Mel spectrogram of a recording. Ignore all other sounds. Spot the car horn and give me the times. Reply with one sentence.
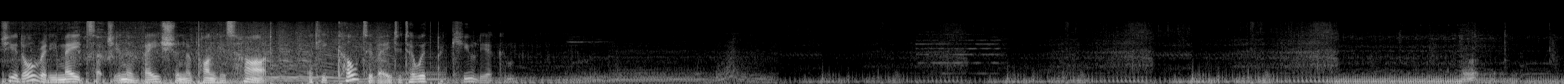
You can hear the car horn from 9.2 to 10.9 s.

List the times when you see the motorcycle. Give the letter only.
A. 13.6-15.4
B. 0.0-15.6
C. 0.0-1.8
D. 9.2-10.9
B.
